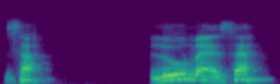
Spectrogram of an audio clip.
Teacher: জাহ, এখানে ঝা, এখানে তা আছে কিন্তু যখন থামতেছি তখন হা হয়ে যাচ্ছে।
